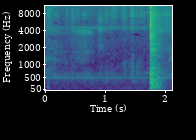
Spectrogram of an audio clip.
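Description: Marker pen writing on paper: faint scratching strokes, then a short, louder rush of noise near the end.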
